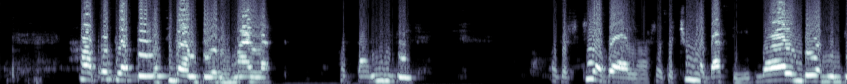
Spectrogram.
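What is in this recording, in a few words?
dialect collection; nyelvjaras gyujtesek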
